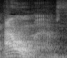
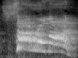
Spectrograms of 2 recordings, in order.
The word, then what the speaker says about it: Saruman: is for some reason they stopped pronouncing the S and simply call him Arrowman. Why? Is the S suddenly a bad word? Only because Aruman is kind. It should have been his friend Aruman. How long since Aruman? Saruman, you idiot! It's pronounced Saruman! The S isn't silent!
